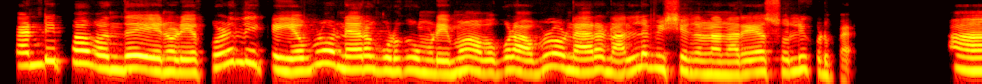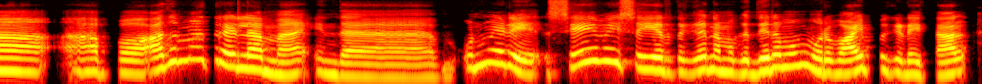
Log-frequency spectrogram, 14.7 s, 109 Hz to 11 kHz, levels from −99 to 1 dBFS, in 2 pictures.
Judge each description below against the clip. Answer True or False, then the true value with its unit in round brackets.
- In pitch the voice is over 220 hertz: True (240 Hz)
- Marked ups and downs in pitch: True (5.9 semitones)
